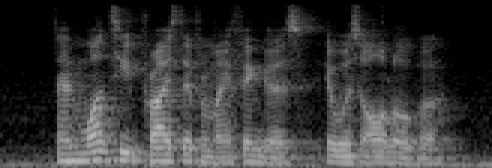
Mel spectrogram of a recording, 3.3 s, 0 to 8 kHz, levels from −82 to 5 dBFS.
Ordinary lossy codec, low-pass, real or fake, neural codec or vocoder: none; 7.2 kHz; real; none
